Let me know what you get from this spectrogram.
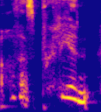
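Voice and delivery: breathless awed whisper; excited whisper. Real, not acted. Host whispering her delight at the guest's news. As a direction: hush it out in delight.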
